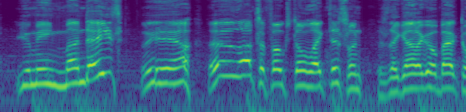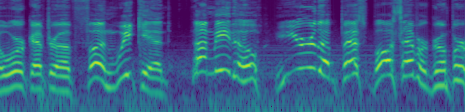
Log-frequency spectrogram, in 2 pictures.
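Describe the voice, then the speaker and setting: A man puts on a cartoonish character voice, high in pitch with very wide pitch swings. He keeps a moderate pace with hardly any pauses over clear background noise. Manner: easygoing surfer-dude slang, upbeat.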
